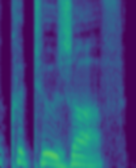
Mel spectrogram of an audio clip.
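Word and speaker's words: Kutuzov: General Coutus off said Bonsky speaking French and stressing the last syllable of the general's name like a Frenchman has been pleased to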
